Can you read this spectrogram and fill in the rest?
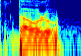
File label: "dawolo", Bambara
